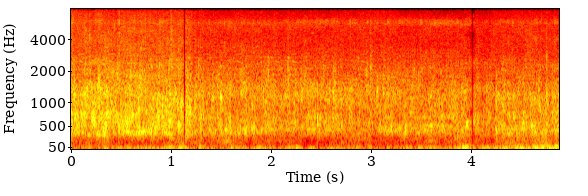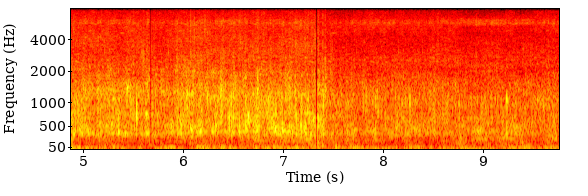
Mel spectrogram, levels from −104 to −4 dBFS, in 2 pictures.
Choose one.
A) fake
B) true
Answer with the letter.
A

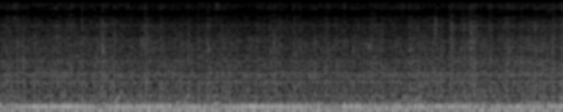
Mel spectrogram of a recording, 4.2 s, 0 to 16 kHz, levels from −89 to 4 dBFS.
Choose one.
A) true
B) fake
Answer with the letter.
A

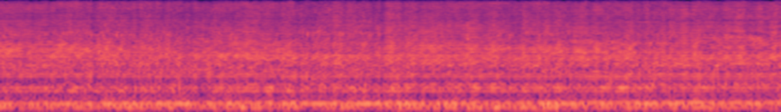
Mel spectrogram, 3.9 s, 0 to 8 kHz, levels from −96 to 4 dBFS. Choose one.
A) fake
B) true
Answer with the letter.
A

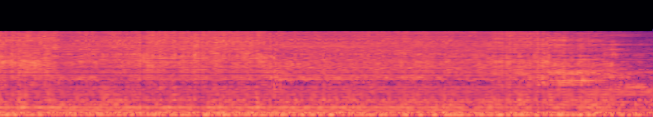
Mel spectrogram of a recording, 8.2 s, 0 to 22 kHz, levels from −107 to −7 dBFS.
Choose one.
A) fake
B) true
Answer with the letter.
A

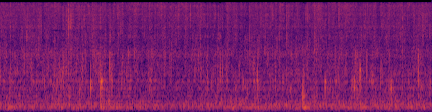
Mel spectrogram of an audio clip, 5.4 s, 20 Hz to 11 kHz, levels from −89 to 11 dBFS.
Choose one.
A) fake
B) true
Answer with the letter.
A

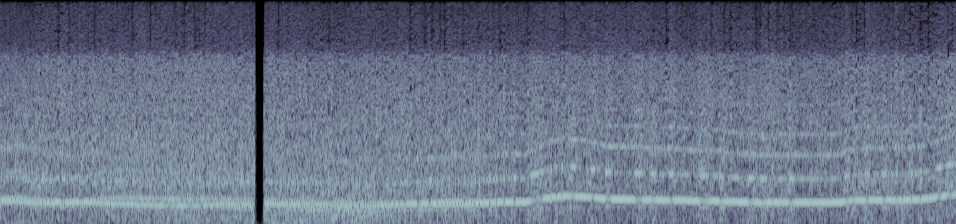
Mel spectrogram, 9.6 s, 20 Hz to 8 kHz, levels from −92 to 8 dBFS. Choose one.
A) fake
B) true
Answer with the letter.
B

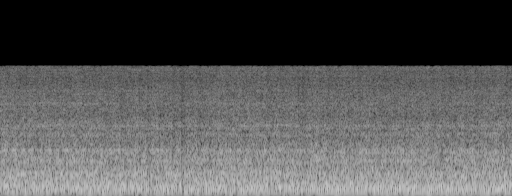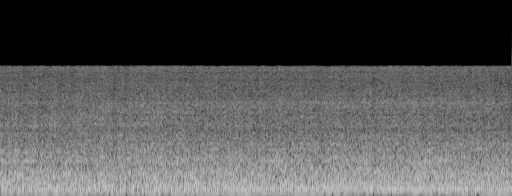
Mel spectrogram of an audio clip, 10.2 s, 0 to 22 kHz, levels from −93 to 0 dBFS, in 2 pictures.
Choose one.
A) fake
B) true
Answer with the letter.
B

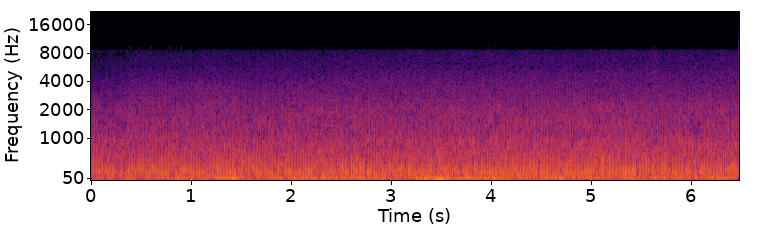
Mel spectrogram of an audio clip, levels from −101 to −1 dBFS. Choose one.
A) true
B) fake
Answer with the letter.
B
